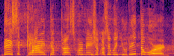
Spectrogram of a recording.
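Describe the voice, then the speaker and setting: A Filipino-accented man preaching a sermon as pastor, mixing Tagalog and English, moving from quiet reflection to loud rebuke. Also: very high voice, quick pace, long reverb tail.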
